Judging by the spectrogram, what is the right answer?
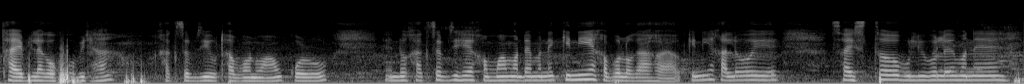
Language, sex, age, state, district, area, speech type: Assamese, female, 45-60, Assam, Morigaon, rural, spontaneous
